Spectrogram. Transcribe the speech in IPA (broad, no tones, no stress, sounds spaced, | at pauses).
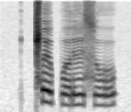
ǁ ɛ p ə ɾ ɪ s ʊ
